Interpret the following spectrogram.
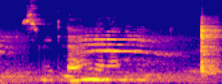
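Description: A domestic cat meowing: one drawn-out meow that rises and falls in pitch, starting a little under a second in.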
